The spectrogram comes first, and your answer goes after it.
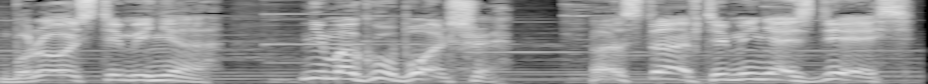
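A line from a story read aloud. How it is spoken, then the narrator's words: Doomed moaning. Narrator (Russian): Обреченно стонал брак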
